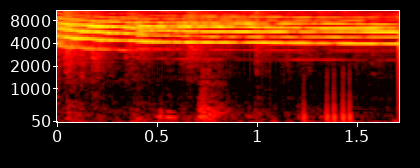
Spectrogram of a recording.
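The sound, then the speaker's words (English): An electronic door entry chime from an alarm system rings out as a door is opened, a bright, sustained tone that slowly fades, accompanied by a few soft low thumps and rustles from movement. “I'm going to open this door, and you might hear a noise. My alarm system.”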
